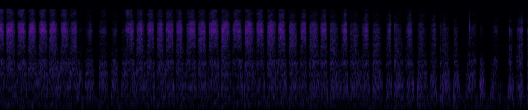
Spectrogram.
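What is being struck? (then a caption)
Felt-tip marker on a thin paper sheet over a hard book. The felt tip of a white marker rubs across a thin paper coloring sheet resting on a hardcover book in steady coloring strokes. It makes a quick, rhythmic, bright scratchy swish that pulses with each back-and-forth stroke and has almost no low end.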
